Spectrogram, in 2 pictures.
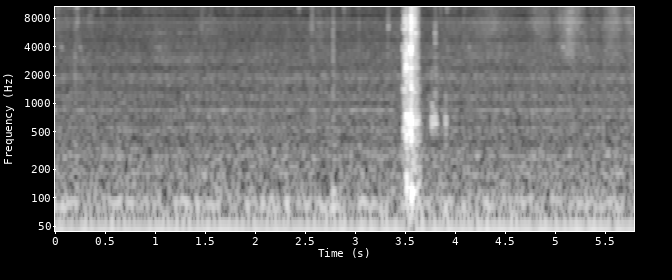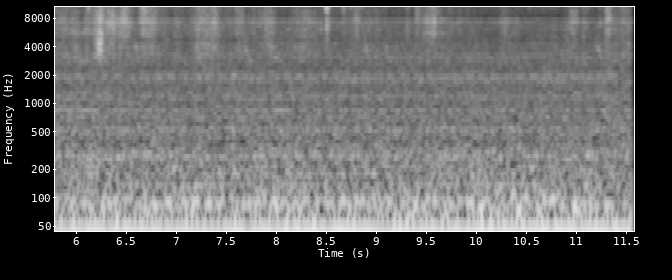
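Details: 2015 Toyota 4Runner 4.0L V6 (1GR-FE) just after oil pressure switch replacement, started to check for leaks and the oil light; low, steady, even hum with one brief metallic clink, no knocks or misses: normal idle.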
